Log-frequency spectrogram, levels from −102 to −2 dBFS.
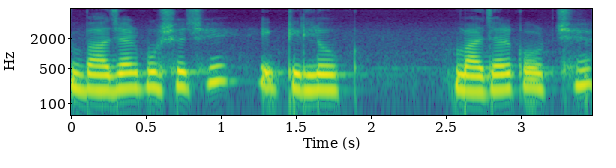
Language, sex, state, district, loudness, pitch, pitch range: Bengali, female, West Bengal, Paschim Medinipur, -14 LUFS, 200 Hz, 190-215 Hz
